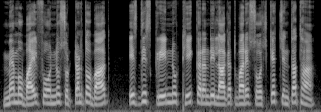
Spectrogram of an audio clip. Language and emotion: Punjabi, fearful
